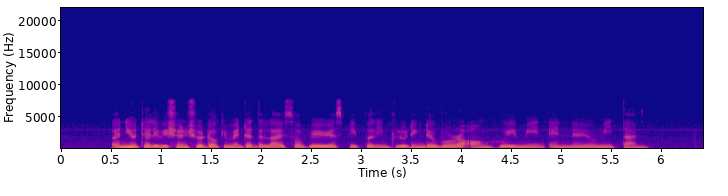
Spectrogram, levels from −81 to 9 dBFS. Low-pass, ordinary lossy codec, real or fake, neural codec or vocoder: none; none; real; none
